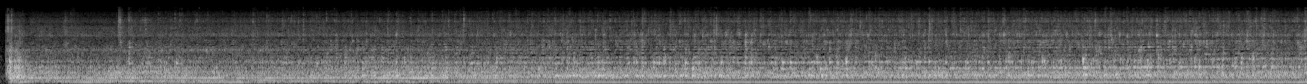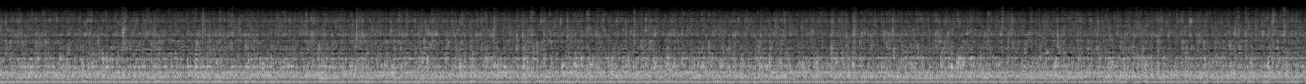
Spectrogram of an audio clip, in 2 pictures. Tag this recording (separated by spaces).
bath bathroom domestic drain drip dripping drying faucet Home kitchen Machine mechanical Room running sink spin spinning tap wash Washing water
